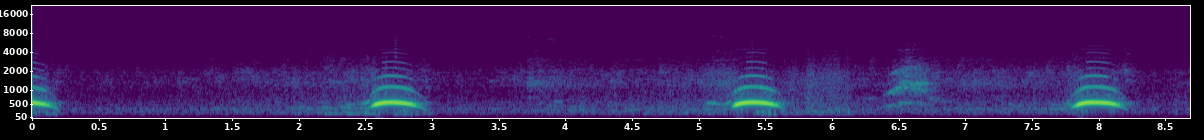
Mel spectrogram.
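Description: A cuckoo-dove gives three hollow, low coos that swell up and fall away, spaced about two and a half seconds apart, with a faint softer note between.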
